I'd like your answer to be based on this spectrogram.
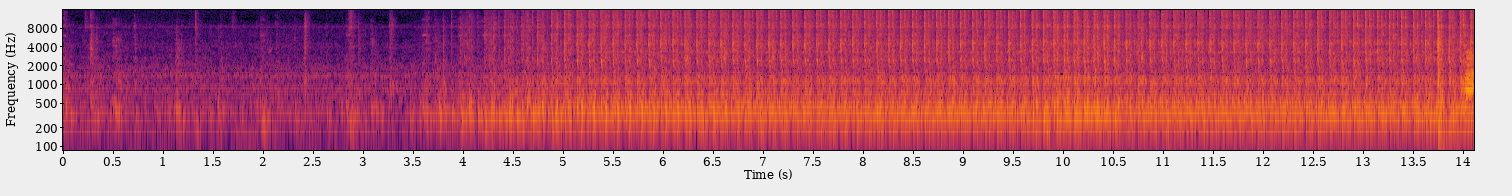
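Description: A sewing machine starts stitching after a few seconds of quiet handling, then runs in a steady, fairly close mechanical whir with a fast rhythmic chatter that continues to the end.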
